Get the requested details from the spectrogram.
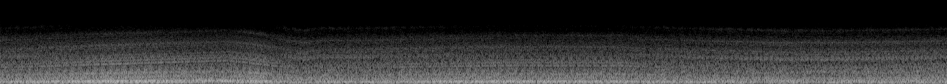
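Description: A truck engine rumbles steadily, its pitch rising and then dropping sharply as it shifts gear.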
